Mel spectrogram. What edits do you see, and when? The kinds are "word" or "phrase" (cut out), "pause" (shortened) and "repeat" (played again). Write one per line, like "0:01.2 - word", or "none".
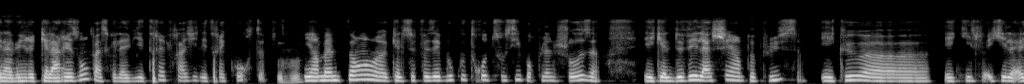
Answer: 0:02.7 - pause
0:08.1 - pause
0:09.3 - pause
